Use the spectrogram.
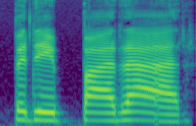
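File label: "preparar", Spanish, female, slow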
